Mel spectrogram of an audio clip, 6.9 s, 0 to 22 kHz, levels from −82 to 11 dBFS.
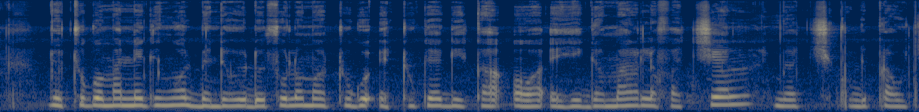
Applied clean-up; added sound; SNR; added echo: none; none; none; none.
